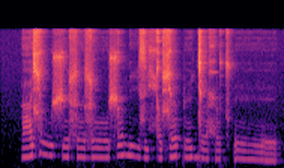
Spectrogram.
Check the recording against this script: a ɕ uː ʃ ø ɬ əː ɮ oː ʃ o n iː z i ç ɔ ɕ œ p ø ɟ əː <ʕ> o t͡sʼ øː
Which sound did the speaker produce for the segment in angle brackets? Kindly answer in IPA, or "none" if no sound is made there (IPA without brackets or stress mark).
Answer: ħ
